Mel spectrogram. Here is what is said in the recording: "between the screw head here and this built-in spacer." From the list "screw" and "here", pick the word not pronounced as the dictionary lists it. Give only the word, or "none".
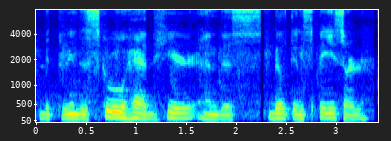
none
